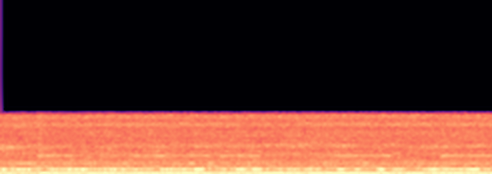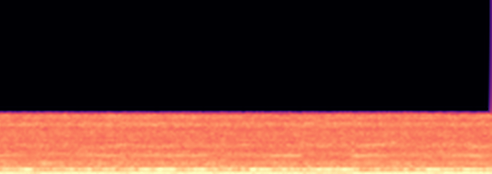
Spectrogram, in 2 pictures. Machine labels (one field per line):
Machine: slide rail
